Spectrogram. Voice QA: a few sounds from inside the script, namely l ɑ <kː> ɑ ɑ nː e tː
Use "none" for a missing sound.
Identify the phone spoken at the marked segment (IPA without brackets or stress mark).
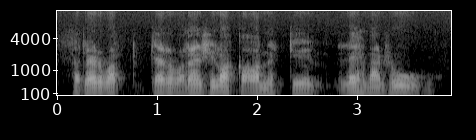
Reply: kː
